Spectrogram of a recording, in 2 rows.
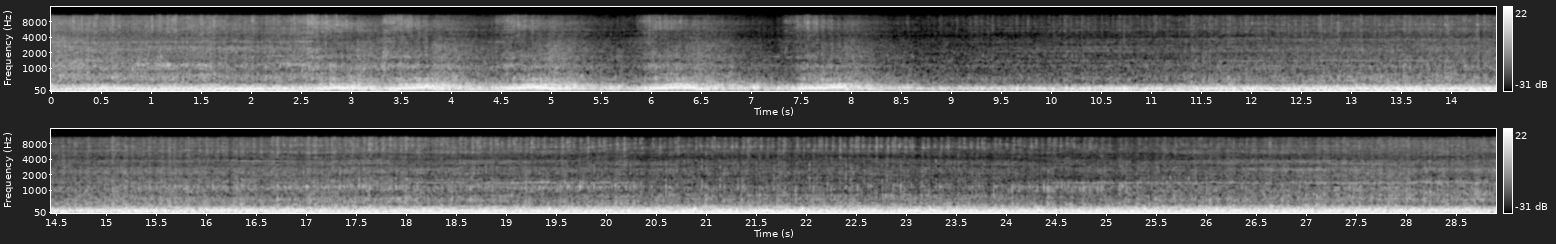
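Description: The T-Bucket's 327 Chevrolet small-block V8, breathing through open chrome side pipes, is revved in several quick blips at the start and then settles into a steady idle.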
